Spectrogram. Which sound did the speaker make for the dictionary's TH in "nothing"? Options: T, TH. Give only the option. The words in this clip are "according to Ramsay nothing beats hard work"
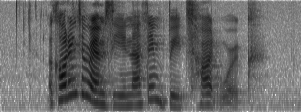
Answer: TH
